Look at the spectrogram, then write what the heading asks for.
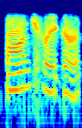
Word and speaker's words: Bontrager: to say your name so my name is pronounced Bontrager the last name is pronounced on Traeger and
